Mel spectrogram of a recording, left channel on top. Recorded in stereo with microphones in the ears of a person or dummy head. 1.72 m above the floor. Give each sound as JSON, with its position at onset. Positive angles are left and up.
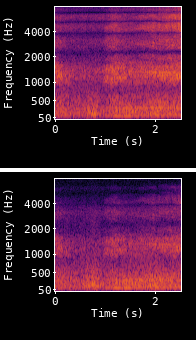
{"t": 0.0, "sound": "a vehicle", "side_deg": 75}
